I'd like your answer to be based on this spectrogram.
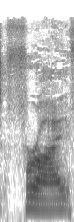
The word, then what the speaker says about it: Frei: It is Frei phonetically because it's half of my last name, which is Freiheit.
